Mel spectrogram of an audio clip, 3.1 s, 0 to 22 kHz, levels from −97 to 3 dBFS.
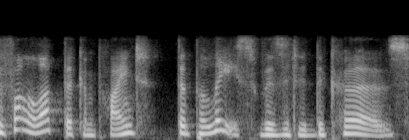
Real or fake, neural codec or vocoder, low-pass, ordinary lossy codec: fake; codec, 16 kHz, 1.1 kbps, Voila-Tokenizer; 7.2 kHz; Opus, 16 kbps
